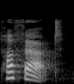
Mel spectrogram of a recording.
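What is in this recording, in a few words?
"puff out", English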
